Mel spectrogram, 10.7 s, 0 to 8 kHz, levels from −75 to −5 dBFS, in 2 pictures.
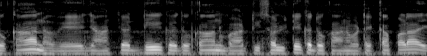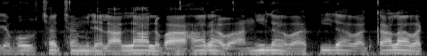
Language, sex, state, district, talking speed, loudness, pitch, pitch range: Bhojpuri, male, Uttar Pradesh, Deoria, 150 wpm, -28 LUFS, 105 Hz, 100-110 Hz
